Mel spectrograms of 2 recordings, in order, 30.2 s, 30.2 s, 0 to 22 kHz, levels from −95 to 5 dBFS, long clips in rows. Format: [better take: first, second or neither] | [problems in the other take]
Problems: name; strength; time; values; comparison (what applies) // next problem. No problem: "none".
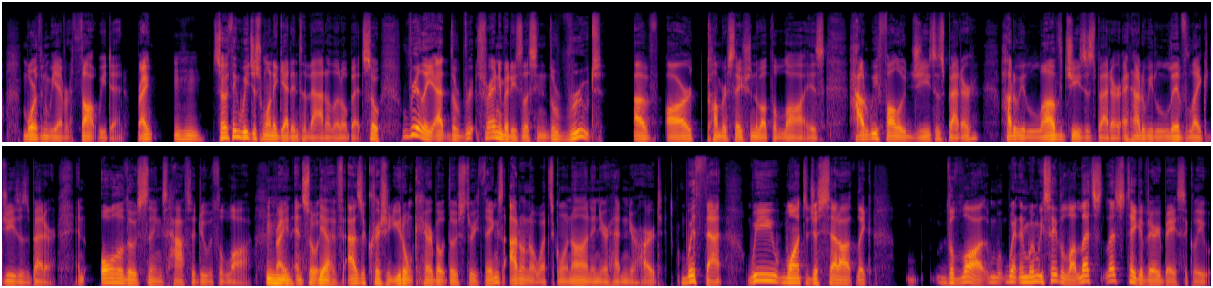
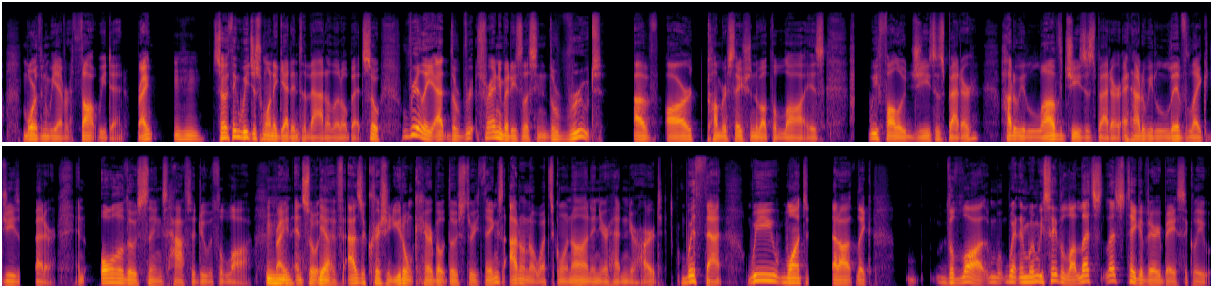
first | audio cutting out; at 11 s, at 15 s and at 25 s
